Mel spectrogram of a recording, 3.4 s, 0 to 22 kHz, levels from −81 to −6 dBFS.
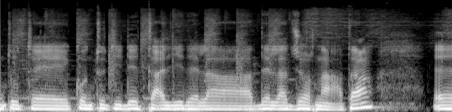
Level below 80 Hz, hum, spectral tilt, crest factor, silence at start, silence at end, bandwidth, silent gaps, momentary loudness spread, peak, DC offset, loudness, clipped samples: -32 dBFS; none; -8 dB/octave; 10 dB; 0 s; 0 s; 11.5 kHz; none; 3 LU; 0 dBFS; under 0.1%; -11 LUFS; under 0.1%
